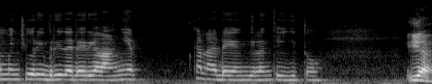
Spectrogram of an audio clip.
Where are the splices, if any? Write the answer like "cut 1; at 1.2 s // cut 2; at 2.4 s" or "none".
none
